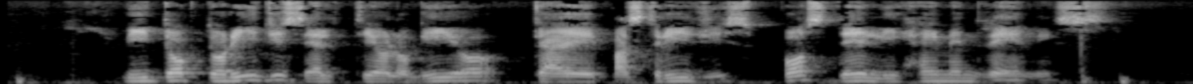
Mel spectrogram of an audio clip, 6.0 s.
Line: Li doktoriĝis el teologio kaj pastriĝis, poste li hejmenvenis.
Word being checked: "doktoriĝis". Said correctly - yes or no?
yes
